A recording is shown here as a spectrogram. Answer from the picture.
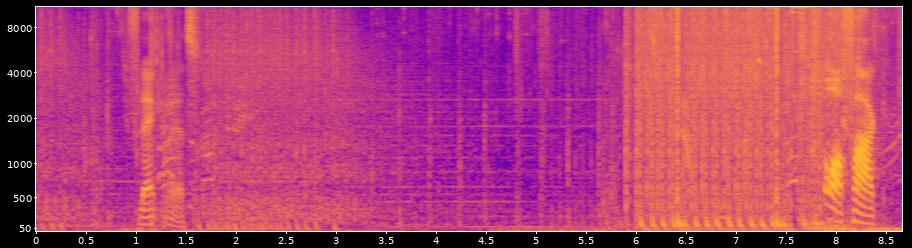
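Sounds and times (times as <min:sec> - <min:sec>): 
automatic gunfire in a video game shooter: 0:00.0 - 0:00.6, 0:01.6 - 0:03.4, 0:05.9 - 0:08.1
speech: 0:01.0 - 0:02.0, 0:07.9 - 0:08.5.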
